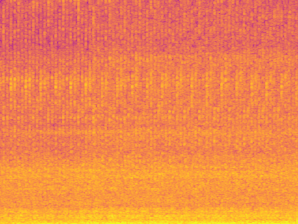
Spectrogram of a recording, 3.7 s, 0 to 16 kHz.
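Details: New Carens 2.0 LPI (LPG) engine, owner reported a misfire/stumble at stops; the symptom is not appearing now, and the plugs are already replaced; steady, even idle with no skips; normal idle.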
